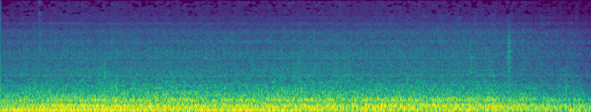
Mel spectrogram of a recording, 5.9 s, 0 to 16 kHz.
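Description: Lexus LX470's V8 engine running under load as the SUV crawls up a rough, rocky trail, a steady low rumble that fades slightly near the end as it moves away.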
